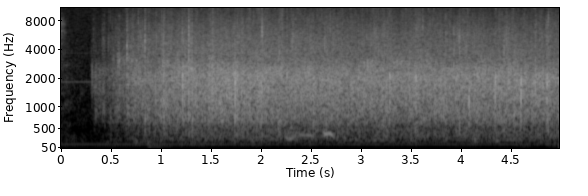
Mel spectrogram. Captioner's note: applause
